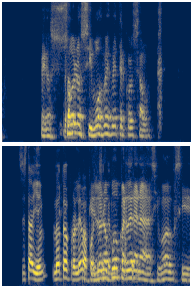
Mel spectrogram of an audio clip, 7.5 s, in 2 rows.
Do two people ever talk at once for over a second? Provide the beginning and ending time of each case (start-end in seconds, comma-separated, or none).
5.3-6.6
